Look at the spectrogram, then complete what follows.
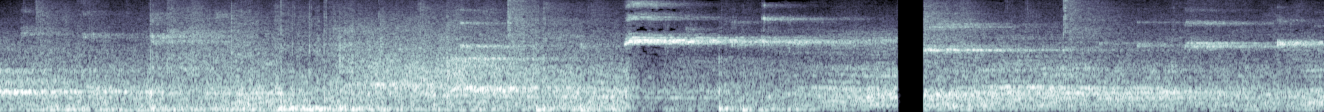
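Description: Floorball game sounds echoing in a sports hall: clacks of sticks and the plastic ball, short high squeaks of indoor shoes on the court floor and players' shouts. The sound drops out for an instant about two-thirds of the way through.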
